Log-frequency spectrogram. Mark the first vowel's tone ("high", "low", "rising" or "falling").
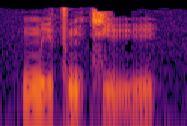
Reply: falling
